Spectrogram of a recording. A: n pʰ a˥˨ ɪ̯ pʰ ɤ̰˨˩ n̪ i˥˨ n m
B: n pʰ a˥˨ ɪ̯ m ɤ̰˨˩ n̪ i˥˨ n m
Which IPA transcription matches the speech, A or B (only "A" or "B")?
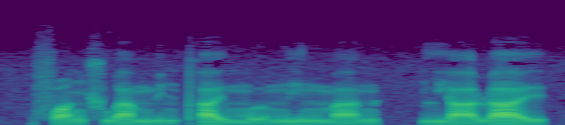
B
